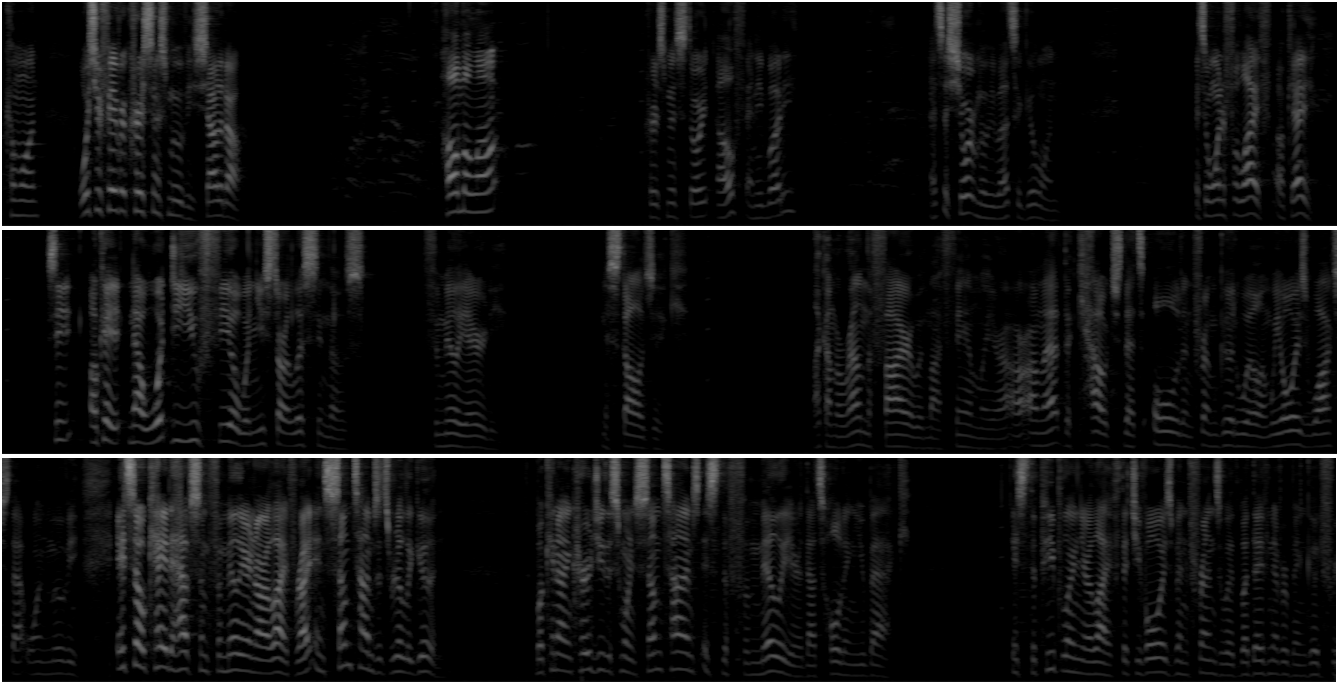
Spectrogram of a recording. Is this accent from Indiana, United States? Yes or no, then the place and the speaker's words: yes; Westfield, Indiana, United States; moved away; I actually grew up in Westfield. So I'm planting a church in my hometown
